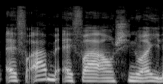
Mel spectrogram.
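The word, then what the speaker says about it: 法: On a traduit par la syllabe fa, mais fa en chinois, il y a une centaine de caractères. On a choisi le caractère fa au troisième ton, fa, qui signifie la loi, la règle, justice, effectivement.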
